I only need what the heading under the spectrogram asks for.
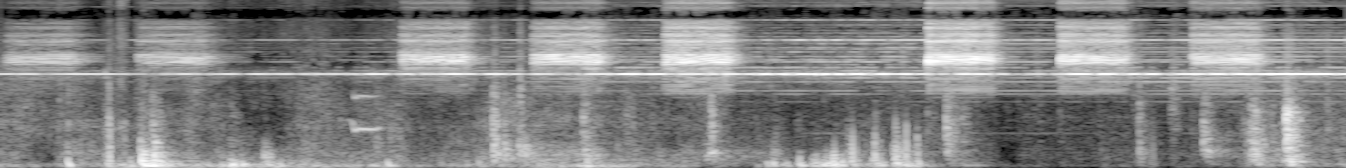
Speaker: Yes, that's a horn strobe. You can see the grill.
